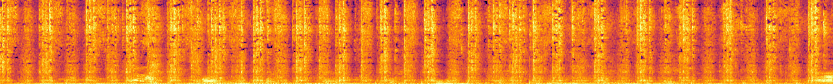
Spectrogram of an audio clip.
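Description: Home exercise equipment clicking and clattering with metal parts in a quick, even rhythm through repeated strokes, over a low steady hum.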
